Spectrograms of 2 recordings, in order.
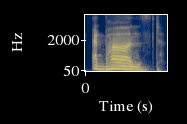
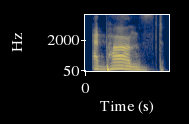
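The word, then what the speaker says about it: advanced: Last sound আমাদের উচ্চারণ করতে হবে বল। ডভান্সড সাউন্ডটা কেন আসতে হবে? ওকে? লাস্ট সাউন্ডটা এখানে নিয়ে আসতে হবে। বল এডভান্সড এডভান্সড।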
